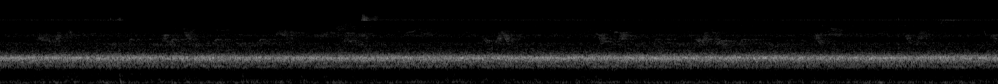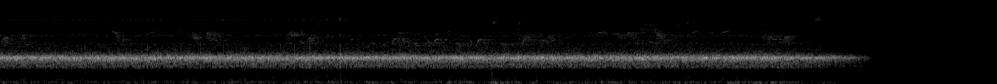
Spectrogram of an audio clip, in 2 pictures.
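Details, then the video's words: Brood X periodical cicadas in the North Georgia mountains in 2021, emerged after a 17-year slumber: a continuous level buzzing drone with faint high bird chirps, ending abruptly in silence. "Tranquil Sounds of North Georgia: Cicadas 2021"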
